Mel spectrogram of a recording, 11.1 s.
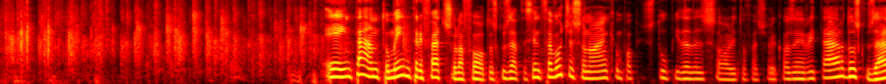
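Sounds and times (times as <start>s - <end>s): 
audience applause: 0.0s - 5.2s
speech: 3.6s - 11.0s.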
